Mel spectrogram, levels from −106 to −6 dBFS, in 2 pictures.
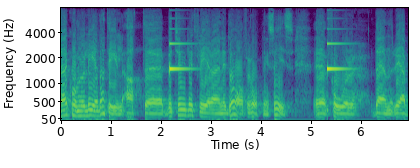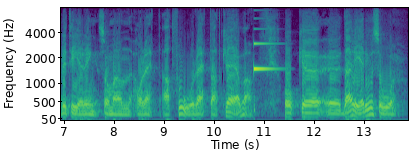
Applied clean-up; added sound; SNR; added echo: none; Piano; -4 dB; none.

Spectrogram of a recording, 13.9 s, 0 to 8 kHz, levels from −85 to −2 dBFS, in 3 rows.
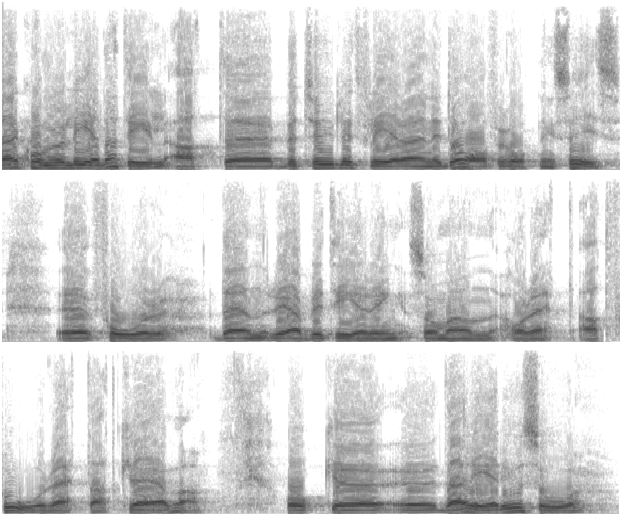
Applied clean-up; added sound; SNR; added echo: none; none; none; none.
